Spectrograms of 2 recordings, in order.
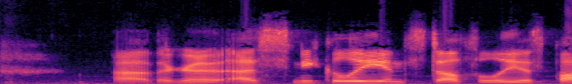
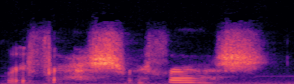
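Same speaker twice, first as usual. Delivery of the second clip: whispering; 7 semitones higher, 3 dB quieter, slower than usual. Real, not acted. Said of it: "whispering at the dice roller".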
